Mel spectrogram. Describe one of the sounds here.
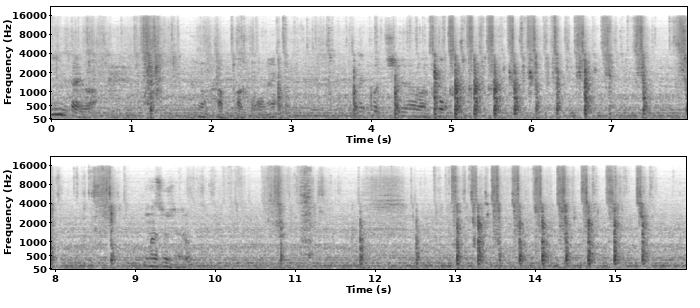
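A knife chops on a cutting board in quick knocks.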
